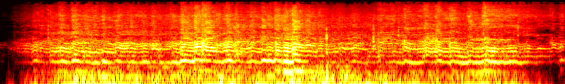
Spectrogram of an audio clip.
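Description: A housefly buzzing loudly and continuously for about five seconds, its whining drone wavering slightly in pitch as it darts about, heard alone with no voices.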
